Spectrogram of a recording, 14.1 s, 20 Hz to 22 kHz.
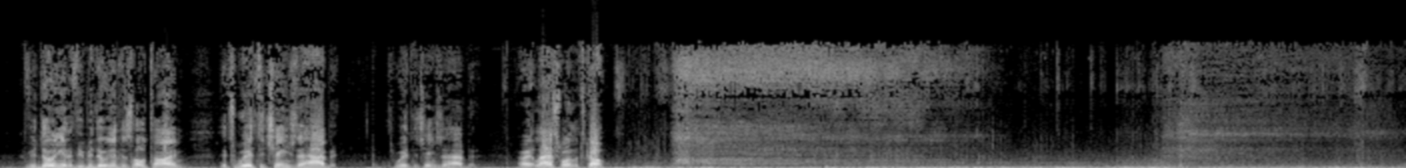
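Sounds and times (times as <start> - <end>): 
speech: 0.2 - 6.8
deep heavy breaths drawn and pushed through the nose: 1.9 - 2.2, 6.6 - 10.2, 11.4 - 14.0.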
